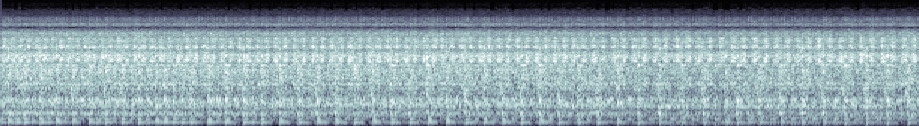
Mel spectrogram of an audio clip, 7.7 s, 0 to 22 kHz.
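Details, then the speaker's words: 1984 Honda TRX70 quad single-cylinder, first start after years stored, running on chainsaw gas: fast idle with slightly loose, burbly, uneven beat while air mixture is adjusted; owner says it smells a little rich. "I'm trying to adjust the air mixture just a little bit. It smells a little rich to me."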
